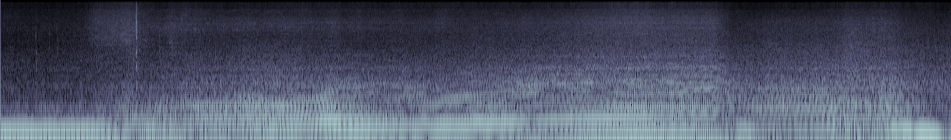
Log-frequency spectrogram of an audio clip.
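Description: Holden VH Commodore engine in sport mode revving up through rising pitch, a steady close rumble that climbs, drops at a gear change, then climbs again, with no talk over it.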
